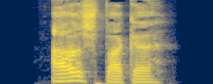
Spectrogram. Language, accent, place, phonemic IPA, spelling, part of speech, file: German, Germany, Berlin, /ˈaɐʃbakə/, Arschbacke, noun, De-Arschbacke.ogg
- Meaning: asscheek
